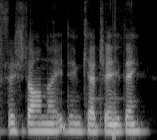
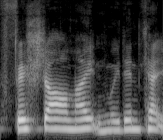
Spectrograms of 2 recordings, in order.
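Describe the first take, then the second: First: Put-on softly sung like a kids' Sunday school tune; sung, children's song. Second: Said in the usual way. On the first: Shown as a demonstration. Preacher quoting the kids' song about the disciples, softly sung. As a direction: sing it gently to children. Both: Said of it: "the song that you teach your kids".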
